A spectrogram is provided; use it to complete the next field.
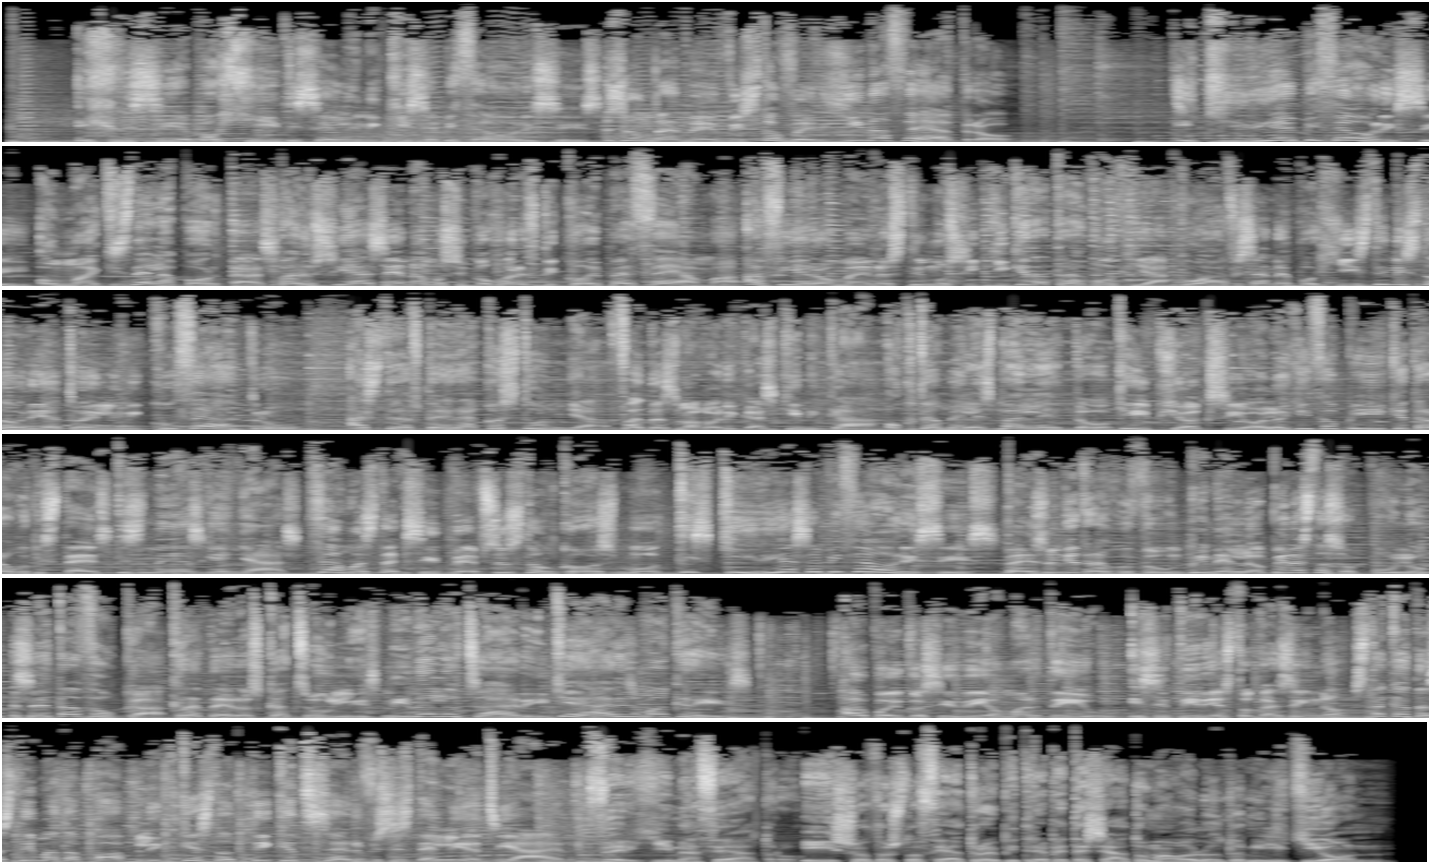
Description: Regency Casino radio ads and tv recordings
Advertising spots for concerts and events at the Vergina Theatro, special lottery and promotional spots, delicious and special spots for Alfredos Garden and La Terrasse restaurants, and even fillers for radio stations, which we created in partnership with Orange Adv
